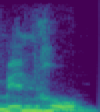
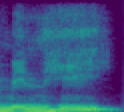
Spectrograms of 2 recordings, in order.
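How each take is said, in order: First: The word ends with a 'u' vowel. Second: The word ends with an 'i' vowel. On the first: The speaker calls it right. "It will be minhu" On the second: The speaker calls it wrong. "Here we can't say minhi"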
